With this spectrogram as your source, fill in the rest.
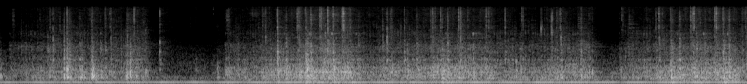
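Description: A sewing machine stitches lace fabric in a fast continuous mechanical chatter, close and steady, over a constant low electrical hum, with brief pauses in the stitching.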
